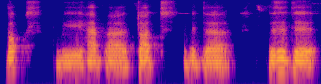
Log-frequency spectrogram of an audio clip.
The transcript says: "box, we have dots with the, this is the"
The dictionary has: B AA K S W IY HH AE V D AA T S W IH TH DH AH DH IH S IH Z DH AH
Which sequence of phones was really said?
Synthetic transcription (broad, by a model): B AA K S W IY HH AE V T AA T W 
